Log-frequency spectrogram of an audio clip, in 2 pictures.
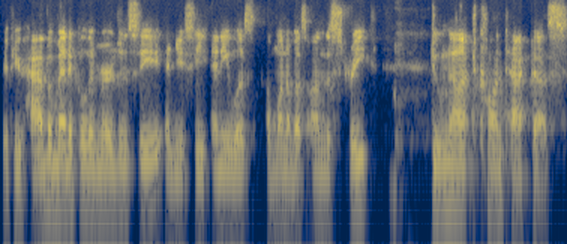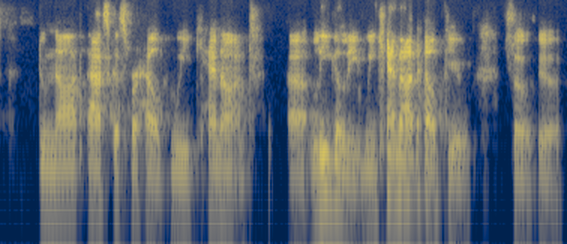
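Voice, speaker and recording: Guy from saudi arabia chatting on a panel, low monotone, kinda muffled lo-fi sound. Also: normal speed. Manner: joking, filler-heavy, earnest. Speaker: actor on the show. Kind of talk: casual panel talk.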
